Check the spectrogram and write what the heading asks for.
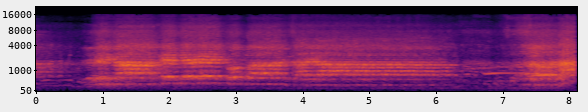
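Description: Large crowd of football supporters singing a chant together in unison, in long held phrases with brief breaks between them.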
